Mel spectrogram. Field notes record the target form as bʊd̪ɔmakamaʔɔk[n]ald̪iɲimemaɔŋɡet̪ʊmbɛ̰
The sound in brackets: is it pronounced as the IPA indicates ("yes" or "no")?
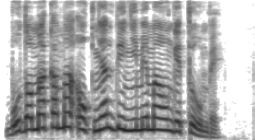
no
